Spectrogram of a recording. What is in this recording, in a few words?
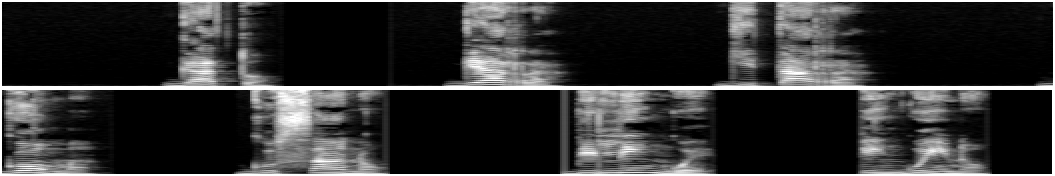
"gato", Spanish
